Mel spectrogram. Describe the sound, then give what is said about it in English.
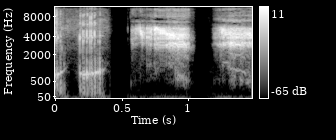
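A pet pig named Jiggy grunts twice in quick succession, then lets out two longer, harsh snorting bursts with a short pause between them, fairly loud with no talking. “this is my pet pig, Jiggy.”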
